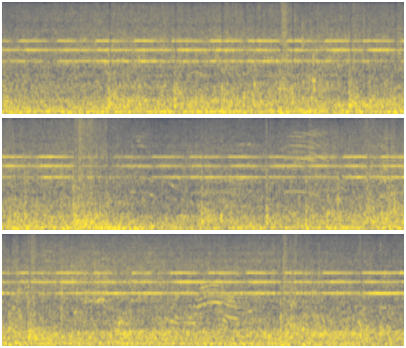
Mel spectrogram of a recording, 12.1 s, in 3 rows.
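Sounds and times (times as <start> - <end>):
crossing signal ringing: 0.0 - 12.0
passenger train rumbling past: 0.0 - 12.0
fireworks booming: 0.9 - 12.0.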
